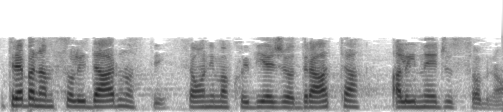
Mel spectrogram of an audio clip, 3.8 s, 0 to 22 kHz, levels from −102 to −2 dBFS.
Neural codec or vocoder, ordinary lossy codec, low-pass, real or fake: none; none; 5.4 kHz; real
